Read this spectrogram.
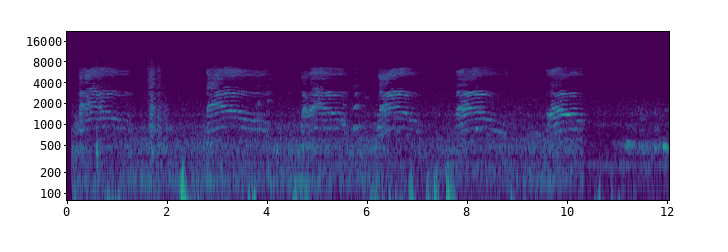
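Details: Pet cats named Katty and Pchie meowing indoors: six clear harmonic meows, each about a second long with an arched, slightly falling pitch, repeated roughly every 1.5 seconds, with soft thumps and room noise beneath.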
